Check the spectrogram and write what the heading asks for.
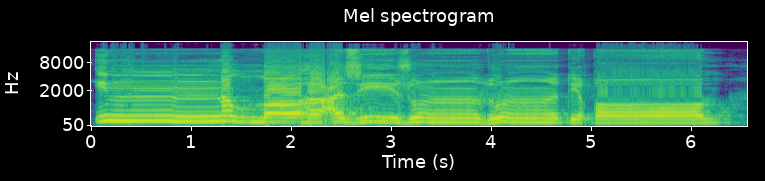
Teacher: یہاں پر دھیان سے پڑھنا ہے، دو زا ہے، یعنی زا میں ہلکی سی سٹی جیسی آواز آئے گی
